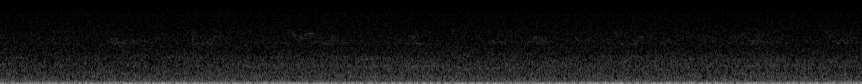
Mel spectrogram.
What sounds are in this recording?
Red-eyed Vireo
